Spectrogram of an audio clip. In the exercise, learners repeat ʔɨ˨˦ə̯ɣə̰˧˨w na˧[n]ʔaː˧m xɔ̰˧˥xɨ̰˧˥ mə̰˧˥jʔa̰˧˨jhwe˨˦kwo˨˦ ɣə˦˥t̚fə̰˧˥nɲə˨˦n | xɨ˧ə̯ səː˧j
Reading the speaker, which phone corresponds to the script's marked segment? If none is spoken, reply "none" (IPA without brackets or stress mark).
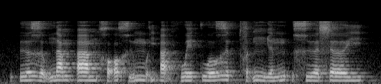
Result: m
